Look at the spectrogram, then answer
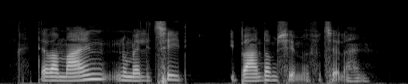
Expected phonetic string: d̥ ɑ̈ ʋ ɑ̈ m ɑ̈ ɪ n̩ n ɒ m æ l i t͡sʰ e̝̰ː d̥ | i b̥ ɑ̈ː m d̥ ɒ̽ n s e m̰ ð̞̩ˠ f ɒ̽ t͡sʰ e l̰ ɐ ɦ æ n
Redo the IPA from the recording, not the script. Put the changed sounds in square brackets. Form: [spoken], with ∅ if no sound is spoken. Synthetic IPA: d̥ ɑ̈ ʋ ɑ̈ m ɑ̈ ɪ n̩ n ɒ m æ l i t͡sʰ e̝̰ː d̥ | i b̥ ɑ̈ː [n] d̥ ɒ̽ [m] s e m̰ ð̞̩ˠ f ɒ̽ t͡sʰ e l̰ ɐ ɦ æ n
